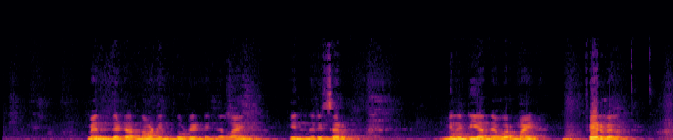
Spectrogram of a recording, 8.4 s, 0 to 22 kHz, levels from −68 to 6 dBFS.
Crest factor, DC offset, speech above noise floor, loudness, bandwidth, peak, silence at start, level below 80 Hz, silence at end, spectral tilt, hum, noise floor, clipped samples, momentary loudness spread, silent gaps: 14 dB; under 0.1%; 32 dB; -13 LUFS; 10 kHz; 0 dBFS; 1.1 s; -32 dBFS; 0 s; -8 dB/octave; none; -43 dBFS; under 0.1%; 14 LU; none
